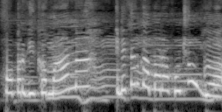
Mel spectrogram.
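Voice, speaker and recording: A woman's voice: very high voice, lively intonation, fast talker, heavy background noise. Woman doing a sweet chatty little girl. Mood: friendly. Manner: sweet, friendly.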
